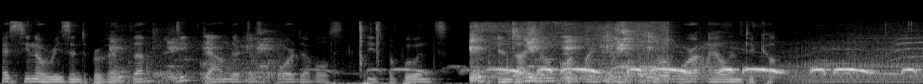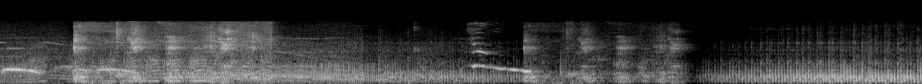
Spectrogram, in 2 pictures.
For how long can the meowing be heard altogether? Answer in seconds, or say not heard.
4 s.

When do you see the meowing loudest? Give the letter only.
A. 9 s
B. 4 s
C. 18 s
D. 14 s
D.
